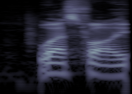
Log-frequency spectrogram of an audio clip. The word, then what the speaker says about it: Westphal: Did I say it right? – Westphal, you said it right, yeah.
